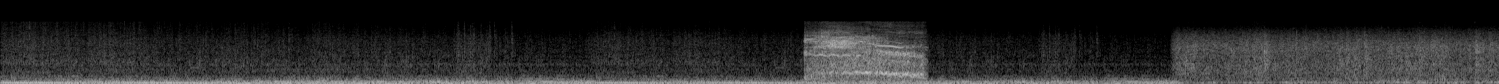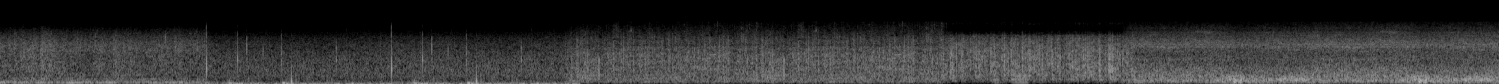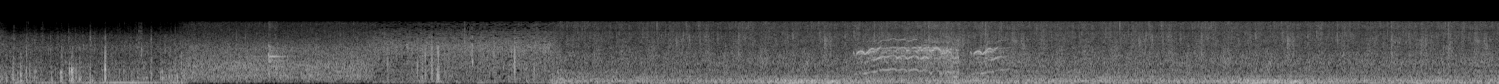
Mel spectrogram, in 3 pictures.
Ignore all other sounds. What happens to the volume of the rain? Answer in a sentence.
The loudness of the rain goes up.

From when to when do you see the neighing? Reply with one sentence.
The neighing can be heard from 8.0 to 9.3 s and from 38.5 to 40.1 s.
